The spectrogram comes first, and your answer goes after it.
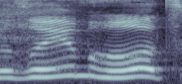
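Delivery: put-on failed German accent. Voicing a man lured to the forest: bad German accent.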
